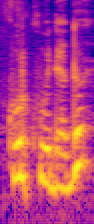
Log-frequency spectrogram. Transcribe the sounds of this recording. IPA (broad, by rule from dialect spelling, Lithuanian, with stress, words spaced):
ˈkʊr ˈkuː dʲɛˈdʊ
